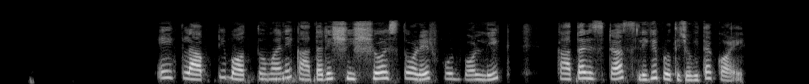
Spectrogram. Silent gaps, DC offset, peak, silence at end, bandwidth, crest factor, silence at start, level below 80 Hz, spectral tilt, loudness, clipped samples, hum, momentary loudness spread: 5.47-5.54 s; under 0.1%; -2 dBFS; 0.65 s; 8.2 kHz; 18 dB; 1.6 s; -60 dBFS; -4 dB/octave; -18 LUFS; under 0.1%; none; 7 LU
